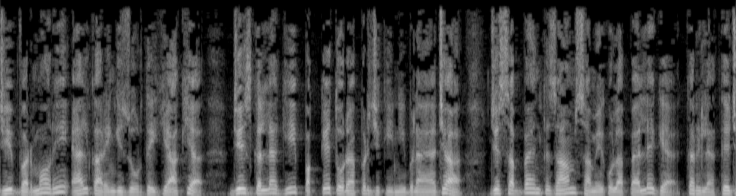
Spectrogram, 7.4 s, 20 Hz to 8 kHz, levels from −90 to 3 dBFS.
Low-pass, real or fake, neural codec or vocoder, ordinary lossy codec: none; real; none; none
